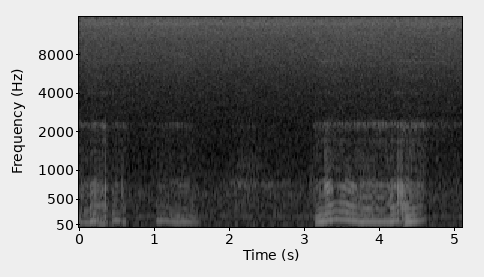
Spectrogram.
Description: This video combines the soothing sound of snoring with a Tokyo cruising scene, creating a calming ASMR experience that helps you fall asleep faster and sleep deeper.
